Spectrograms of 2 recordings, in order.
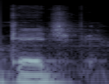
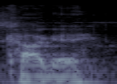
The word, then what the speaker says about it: Kage: just call him cage i call him cage and then one of my friends was like dude he's japanese obviously he's a ninja his name is kage and i was like no it's cage it's spelled caged that's it was pretty bad i've been sent by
